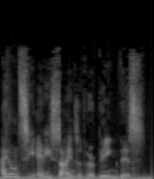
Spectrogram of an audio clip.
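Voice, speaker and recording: An actor playing a measured, skeptical steward in a fantasy video game, dry and dismissive. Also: male voice, mid-range voice, sing-song, fairly bright tone, slight background noise.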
